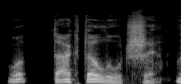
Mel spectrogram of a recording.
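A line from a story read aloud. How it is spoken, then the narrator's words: Gloating mutter. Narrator (Russian): злорадно пробормотал Тренев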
